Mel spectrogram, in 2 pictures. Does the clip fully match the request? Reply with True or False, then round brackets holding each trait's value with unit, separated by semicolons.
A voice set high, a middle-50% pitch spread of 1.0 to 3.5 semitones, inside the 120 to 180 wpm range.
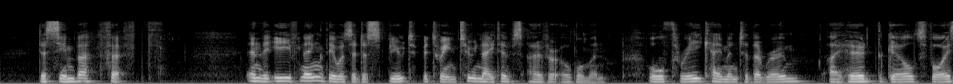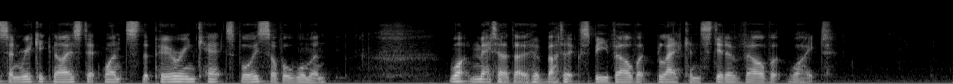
False (120 Hz; 3.0 semitones; 160 wpm)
